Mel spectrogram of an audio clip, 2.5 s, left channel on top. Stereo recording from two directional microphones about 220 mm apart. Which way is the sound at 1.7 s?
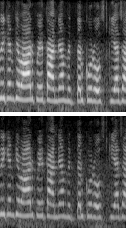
25° left (ahead or behind).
